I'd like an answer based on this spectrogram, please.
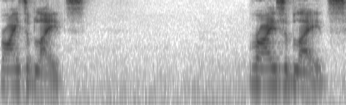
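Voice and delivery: put-on Australian accent. Trying out a phrase, Australian accent. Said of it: "try in an Aussie accent".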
